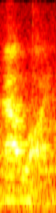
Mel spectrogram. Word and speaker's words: ally: Number 19 is where here the stress is on the first syllable. So we say about so ally.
